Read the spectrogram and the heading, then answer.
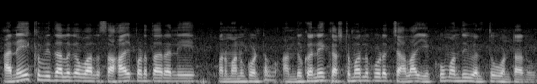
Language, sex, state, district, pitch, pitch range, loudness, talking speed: Telugu, male, Andhra Pradesh, Manyam, 145 Hz, 130-165 Hz, -17 LUFS, 155 wpm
